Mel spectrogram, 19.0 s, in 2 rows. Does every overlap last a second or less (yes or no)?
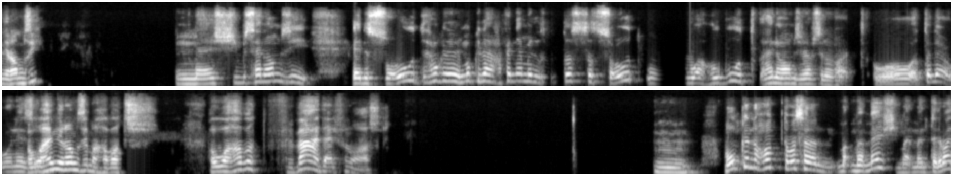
yes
